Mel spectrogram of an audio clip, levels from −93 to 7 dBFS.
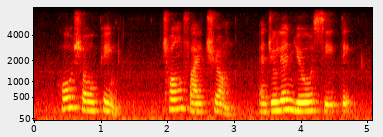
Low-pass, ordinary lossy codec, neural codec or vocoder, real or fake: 7.2 kHz; Opus, 24 kbps; none; real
